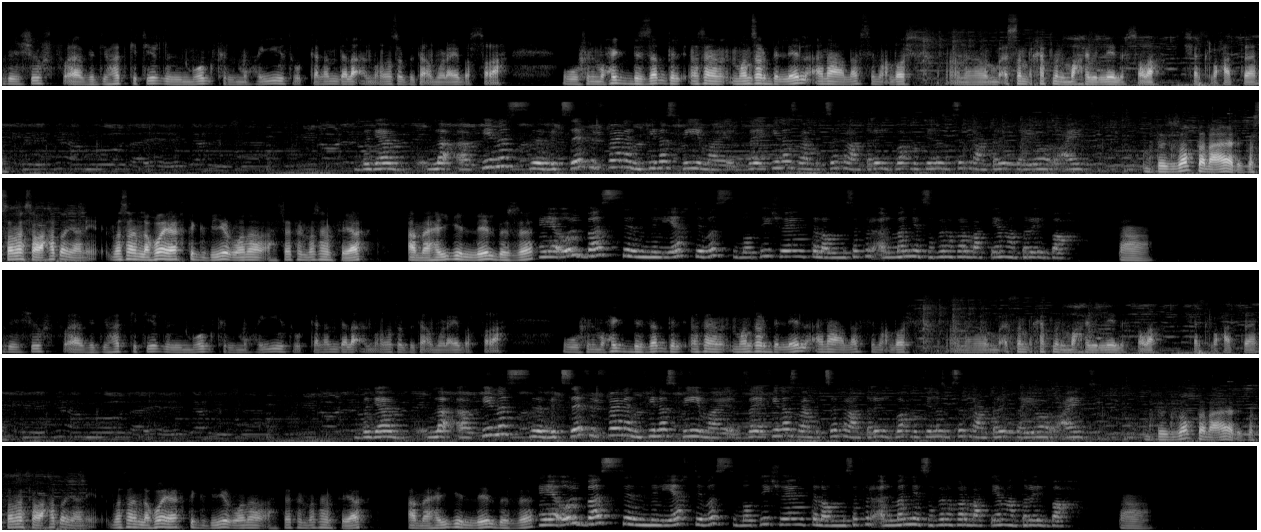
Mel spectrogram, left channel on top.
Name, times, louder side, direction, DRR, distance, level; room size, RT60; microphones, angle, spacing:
voice 1, 0.0-5.0 5.6-11.6 12.0-12.6 24.0-28.8 29.2-30.5 36.3-36.6, left 7 dB, 85° left, 0.3 m, -27 dB
sound 1, 9.1-26.0, left 1 dB, 5° left, 0.9 m, -47 dB
voice 2, 16.1-23.5 30.5-35.9, equal, 20° right, 2.2 m, -33 dB
9.2 x 5.1 x 2.8 m
head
